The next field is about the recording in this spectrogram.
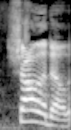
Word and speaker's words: Shaladel: And Icky Spiderwebs and Shadell. Did I say it wrong? I, like, wrote it. – Shaladel. – Shaladel. There we go. Extra L.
